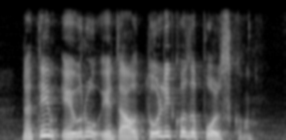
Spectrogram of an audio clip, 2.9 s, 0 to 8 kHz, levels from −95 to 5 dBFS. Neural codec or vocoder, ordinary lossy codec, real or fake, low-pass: none; none; real; 7.2 kHz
